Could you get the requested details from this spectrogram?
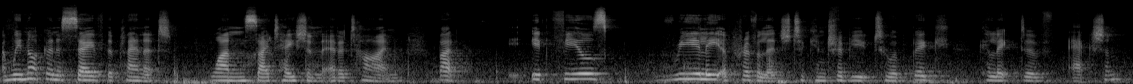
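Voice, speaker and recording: A woman with a New Zealand accent speaks at a medium pitch and a fairly slow pace, with long, frequent pauses, audible room echo and noticeable background noise. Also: ordinary pitch variation. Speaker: political scientist, climate report author. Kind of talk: panel discussion.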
